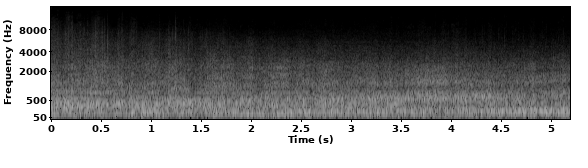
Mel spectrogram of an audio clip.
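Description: Jet engine noise of an F-14 Tomcat fighter flying past: a steady rushing sound whose pitch slowly drops and dulls as the jet goes by.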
